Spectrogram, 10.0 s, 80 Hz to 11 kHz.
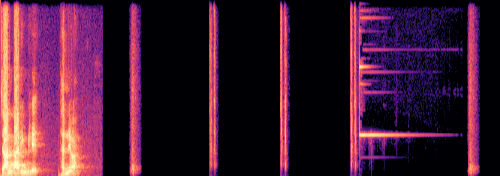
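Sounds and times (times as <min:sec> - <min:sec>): notification bell ding: 0:07.1 - 0:08.8.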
